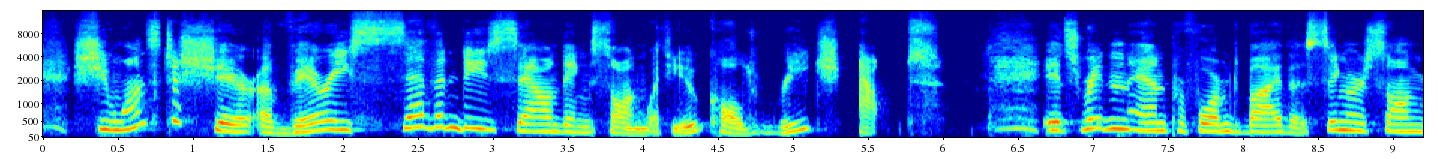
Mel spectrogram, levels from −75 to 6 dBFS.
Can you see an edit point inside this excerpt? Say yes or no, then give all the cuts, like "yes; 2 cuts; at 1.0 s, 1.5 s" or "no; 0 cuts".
no; 0 cuts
